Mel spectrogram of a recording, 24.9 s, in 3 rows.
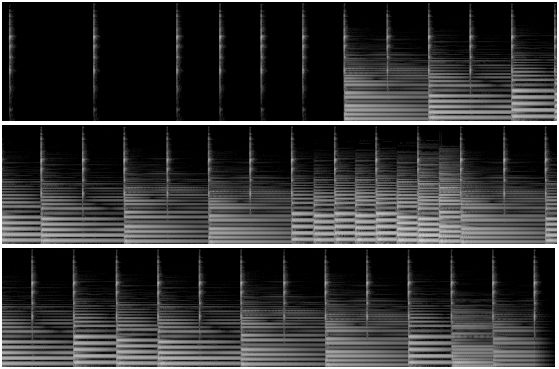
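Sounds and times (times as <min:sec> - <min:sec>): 
left-hand part of a sonatina in C major: 0:05.1 - 0:24.8.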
